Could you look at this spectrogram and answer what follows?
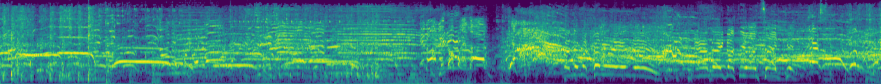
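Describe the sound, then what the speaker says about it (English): A capacity crowd at a football championship game roars and cheers from both sides of the stands, a dense, loud, sustained wash of voices with shouts and screams rising above it. "the crowd cheering and cheering"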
